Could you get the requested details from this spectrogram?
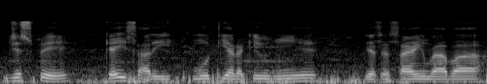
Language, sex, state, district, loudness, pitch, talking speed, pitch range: Hindi, male, Bihar, Araria, -26 LUFS, 130 Hz, 125 wpm, 125-140 Hz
